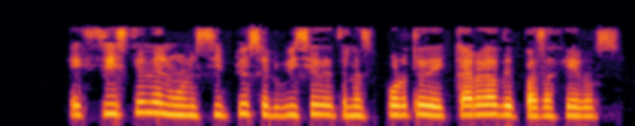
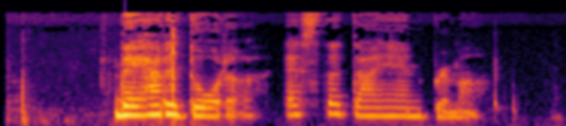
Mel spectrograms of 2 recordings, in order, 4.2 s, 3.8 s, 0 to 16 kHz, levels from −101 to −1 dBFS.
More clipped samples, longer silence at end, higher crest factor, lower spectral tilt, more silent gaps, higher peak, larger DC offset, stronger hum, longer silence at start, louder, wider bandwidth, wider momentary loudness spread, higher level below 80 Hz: neither; second, 0.15 s vs 0.6 s; about the same, 16 dB vs 20 dB; second, -2.5 dB/octave vs -4 dB/octave; neither; about the same, -2 dBFS vs 0 dBFS; neither; neither; first, 0.45 s vs 0.15 s; about the same, -18 LUFS vs -19 LUFS; second, 7.8 kHz vs 11.5 kHz; second, 7 LU vs 18 LU; about the same, -62 dBFS vs -58 dBFS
